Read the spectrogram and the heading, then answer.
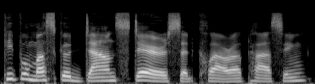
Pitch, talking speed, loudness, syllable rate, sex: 170 Hz, 135 wpm, -17 LUFS, 3.6 syllables/s, female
